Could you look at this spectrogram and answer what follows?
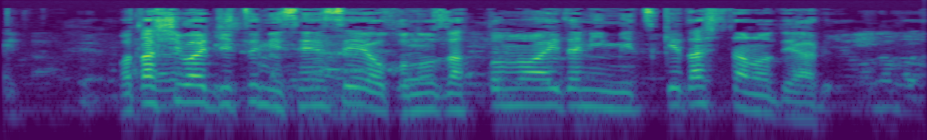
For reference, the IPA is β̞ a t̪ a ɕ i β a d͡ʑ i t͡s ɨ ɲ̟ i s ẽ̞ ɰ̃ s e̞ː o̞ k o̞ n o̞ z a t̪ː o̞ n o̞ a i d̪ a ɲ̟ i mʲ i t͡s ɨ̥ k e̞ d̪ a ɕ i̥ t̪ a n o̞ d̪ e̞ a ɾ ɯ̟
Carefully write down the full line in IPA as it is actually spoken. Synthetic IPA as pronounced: β̞ a t̪ a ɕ i β a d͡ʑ i t͡s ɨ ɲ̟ i s ẽ̞ ɰ̃ s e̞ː o̞ k o̞ n o̞ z a t̪ː o̞ n o̞ a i d̪ a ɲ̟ i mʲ i t͡s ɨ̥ k e̞ d̪ a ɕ i̥ t̪ a n o̞ d̪ e̞ a ɾ ɯ̟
